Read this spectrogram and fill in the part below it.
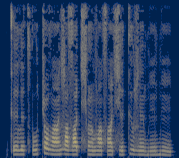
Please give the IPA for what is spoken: kʼelɪt͡sʼu cuðˤẽɮə zˤɛt͡ɕʰə̃ və̃sˤĩɕɪ kʲuɮẽbĩ bĩ

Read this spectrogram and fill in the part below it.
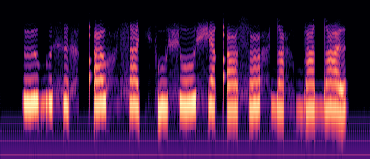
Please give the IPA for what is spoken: ɵɡʷɪxəx qʼoxsˤɪ t͡ʃʼuʃo ʃɪqʼusˤux dˤuxbə dˤə

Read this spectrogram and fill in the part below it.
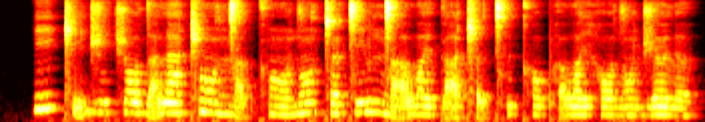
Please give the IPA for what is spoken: iǁḭd͡ʒit͡ʃɔ da̰laǁɔ̃ ŋ͡ǀa̰pkʰɔ̃ dɔ̃ǀœǀiv ŋ͡ǀa̰lˠe ɡa̰ǁə̰ ǀʰɨkʰɔpʰə̰lˠi hɔ dɔ̃d͡ʒœlə

